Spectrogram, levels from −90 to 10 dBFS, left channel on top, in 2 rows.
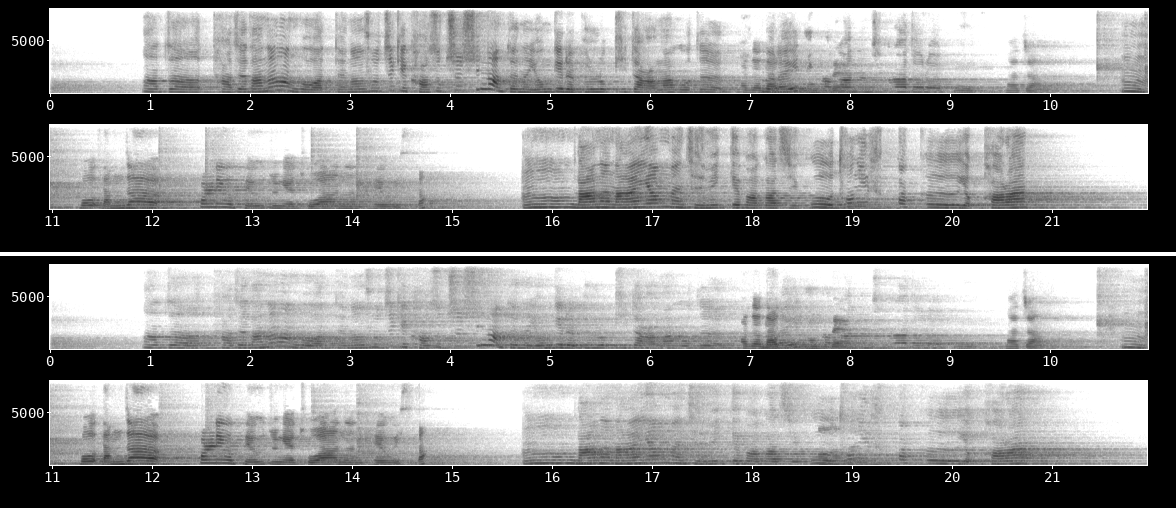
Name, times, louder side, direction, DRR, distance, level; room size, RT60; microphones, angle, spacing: voice 1, 0.9-6.8 7.1-9.3 10.7-11.0 15.7-20.7, left 4 dB, 60° left, 10 dB, 0.5 m, -24 dB
voice 2, 6.9-8.0 9.6-10.0 11.3-12.1 12.5-14.8 18.7-19.3, right 4 dB, 30° right, 11 dB, 0.4 m, -23 dB
Clapping, 10.5-10.6 10.9-11.2 12.0-12.2 12.5-12.7 13.6-13.7 14.0-14.2, left 1 dB, 40° left, 2.7 m, -38 dB
16.0 x 10.5 x 3.8 m, 2.9 s
head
